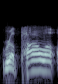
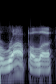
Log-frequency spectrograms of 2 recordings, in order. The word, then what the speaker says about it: Rapala: Now, whether you pronounce it Rapala or Rapala, I happen to use that.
